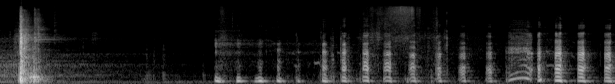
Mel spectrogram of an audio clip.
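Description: A single loud thump just after the start. Then, from about two seconds in, a man laughs in a long run of quick, rhythmic 'ha' bursts, about three or four a second.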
